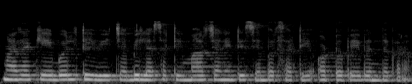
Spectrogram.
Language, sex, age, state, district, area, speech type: Marathi, female, 18-30, Maharashtra, Sangli, rural, read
